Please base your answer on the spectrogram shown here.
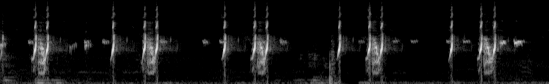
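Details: Common quail calling, the sound used for hunting quail: sharp, abrupt high notes, often in quick pairs or triplets, repeated about once a second with faint high peeps between them.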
